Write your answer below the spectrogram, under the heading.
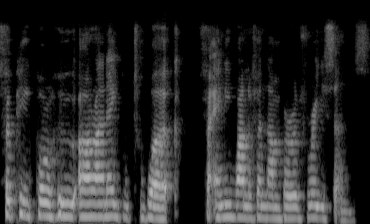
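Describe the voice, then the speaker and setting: A woman speaks at a moderate pace in a British accent. Her pitch is medium, and the background is quiet. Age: 60s. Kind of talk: presentation talk. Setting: video call from her kitchen.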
